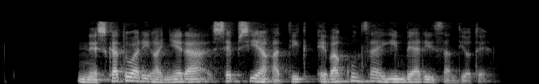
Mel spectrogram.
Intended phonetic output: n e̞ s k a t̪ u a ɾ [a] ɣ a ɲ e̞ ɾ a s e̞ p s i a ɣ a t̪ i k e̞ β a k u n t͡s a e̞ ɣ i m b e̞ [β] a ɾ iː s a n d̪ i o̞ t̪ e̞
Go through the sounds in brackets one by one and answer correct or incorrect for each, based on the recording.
incorrect: i, incorrect: none

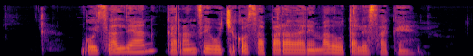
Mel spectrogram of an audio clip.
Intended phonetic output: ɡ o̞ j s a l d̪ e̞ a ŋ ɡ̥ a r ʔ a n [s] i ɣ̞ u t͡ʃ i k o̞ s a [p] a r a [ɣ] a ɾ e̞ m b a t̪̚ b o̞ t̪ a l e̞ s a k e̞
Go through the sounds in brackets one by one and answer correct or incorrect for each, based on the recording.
incorrect: t͡s, correct, incorrect: ð

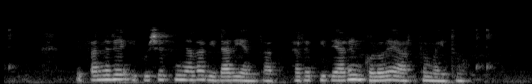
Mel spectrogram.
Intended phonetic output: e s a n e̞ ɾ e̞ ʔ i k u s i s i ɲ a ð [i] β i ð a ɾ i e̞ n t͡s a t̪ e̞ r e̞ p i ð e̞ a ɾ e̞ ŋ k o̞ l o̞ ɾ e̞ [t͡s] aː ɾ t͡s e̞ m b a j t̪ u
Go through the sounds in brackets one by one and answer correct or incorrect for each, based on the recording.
incorrect: a, incorrect: none

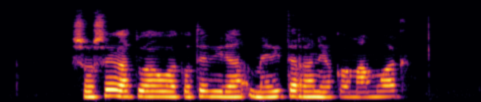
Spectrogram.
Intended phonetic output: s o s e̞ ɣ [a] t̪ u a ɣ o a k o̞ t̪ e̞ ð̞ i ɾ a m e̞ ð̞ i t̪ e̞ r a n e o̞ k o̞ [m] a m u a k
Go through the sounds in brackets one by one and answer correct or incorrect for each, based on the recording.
correct, correct

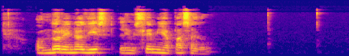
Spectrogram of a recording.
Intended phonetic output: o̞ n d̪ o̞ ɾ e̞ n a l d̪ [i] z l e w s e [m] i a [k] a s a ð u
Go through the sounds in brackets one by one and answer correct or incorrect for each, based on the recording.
correct, correct, incorrect: p

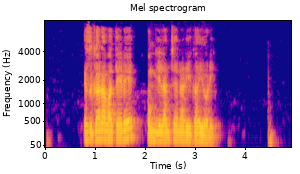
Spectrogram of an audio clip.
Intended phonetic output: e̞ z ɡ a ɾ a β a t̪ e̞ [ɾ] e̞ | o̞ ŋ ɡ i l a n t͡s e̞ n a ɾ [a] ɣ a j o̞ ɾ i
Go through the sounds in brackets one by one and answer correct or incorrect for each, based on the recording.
correct, incorrect: i

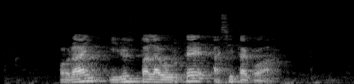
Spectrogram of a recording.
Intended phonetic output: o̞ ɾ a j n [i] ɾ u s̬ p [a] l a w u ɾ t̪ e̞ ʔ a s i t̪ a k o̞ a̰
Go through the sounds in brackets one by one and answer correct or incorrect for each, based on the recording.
correct, correct

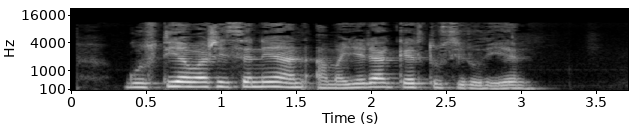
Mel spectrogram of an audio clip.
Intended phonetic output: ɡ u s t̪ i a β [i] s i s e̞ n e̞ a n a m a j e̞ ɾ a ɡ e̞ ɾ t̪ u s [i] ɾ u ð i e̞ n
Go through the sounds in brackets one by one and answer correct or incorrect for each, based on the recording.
incorrect: a, correct

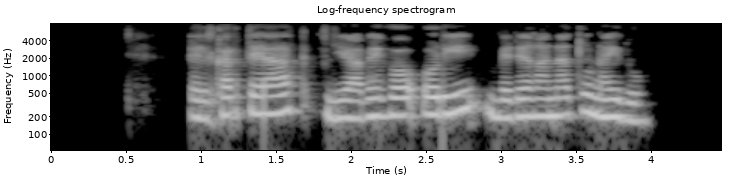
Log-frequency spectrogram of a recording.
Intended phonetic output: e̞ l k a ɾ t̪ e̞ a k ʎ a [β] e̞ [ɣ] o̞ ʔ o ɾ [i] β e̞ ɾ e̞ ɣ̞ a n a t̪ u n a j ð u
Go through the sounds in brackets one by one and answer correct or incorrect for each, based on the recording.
correct, correct, correct

